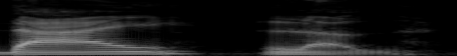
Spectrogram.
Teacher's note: Ça nous a remarqué là, nous a remarqué que l'accent tonique là tombé sous premier syllabe là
